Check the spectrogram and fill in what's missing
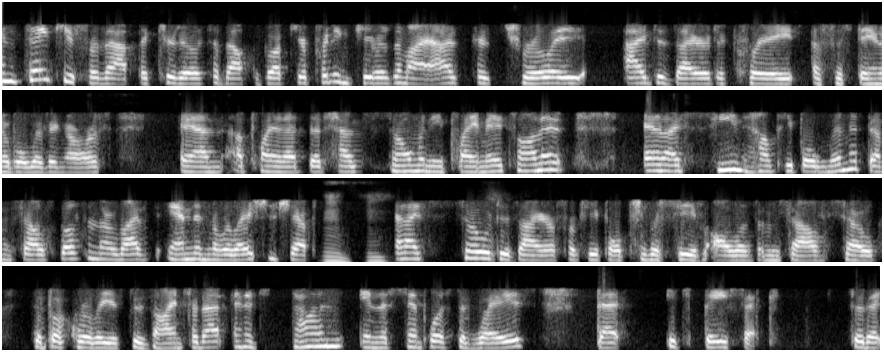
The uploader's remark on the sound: Live callers have the chance to receive facilitation from both of us.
